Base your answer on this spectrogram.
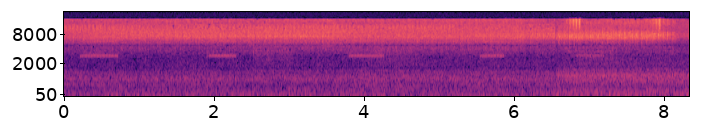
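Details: Italian tree crickets (Oecanthus pellucens) sing soft, pure "zrü" or "drü" trills of about half a second, irregularly spaced, unusually by day in early September, in a clearing at forest edges in Austria's Raaderwald.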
